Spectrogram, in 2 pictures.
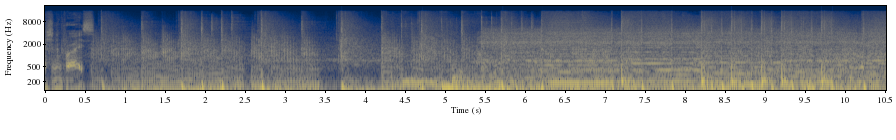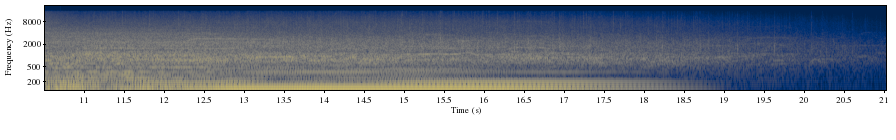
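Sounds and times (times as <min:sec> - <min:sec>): crowd cheering and applause: 0:01.0 - 0:21.0
rock band chord ringing: 0:05.4 - 0:18.8.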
